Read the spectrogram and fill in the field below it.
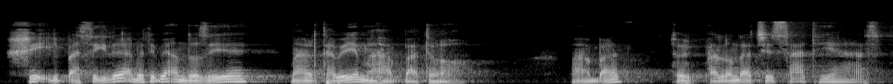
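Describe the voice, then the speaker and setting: A man's voice: deep voice, animated, creaky, a little mellow. An older man from Iran preaching a colloquial sermon, telling stories in a folksy way and acting out the voices of the people in them. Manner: folksy storyteller who acts out the voices in his tales. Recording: dull lo-fi sound with long hall reverb.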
